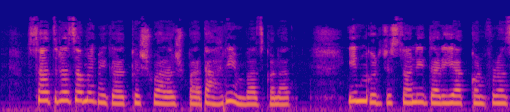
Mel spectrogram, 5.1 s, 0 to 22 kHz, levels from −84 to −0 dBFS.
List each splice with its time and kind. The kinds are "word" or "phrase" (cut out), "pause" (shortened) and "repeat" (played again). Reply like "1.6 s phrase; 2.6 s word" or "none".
1.0 s word; 1.3 s word; 2.0 s word; 2.6 s word; 3.7 s word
